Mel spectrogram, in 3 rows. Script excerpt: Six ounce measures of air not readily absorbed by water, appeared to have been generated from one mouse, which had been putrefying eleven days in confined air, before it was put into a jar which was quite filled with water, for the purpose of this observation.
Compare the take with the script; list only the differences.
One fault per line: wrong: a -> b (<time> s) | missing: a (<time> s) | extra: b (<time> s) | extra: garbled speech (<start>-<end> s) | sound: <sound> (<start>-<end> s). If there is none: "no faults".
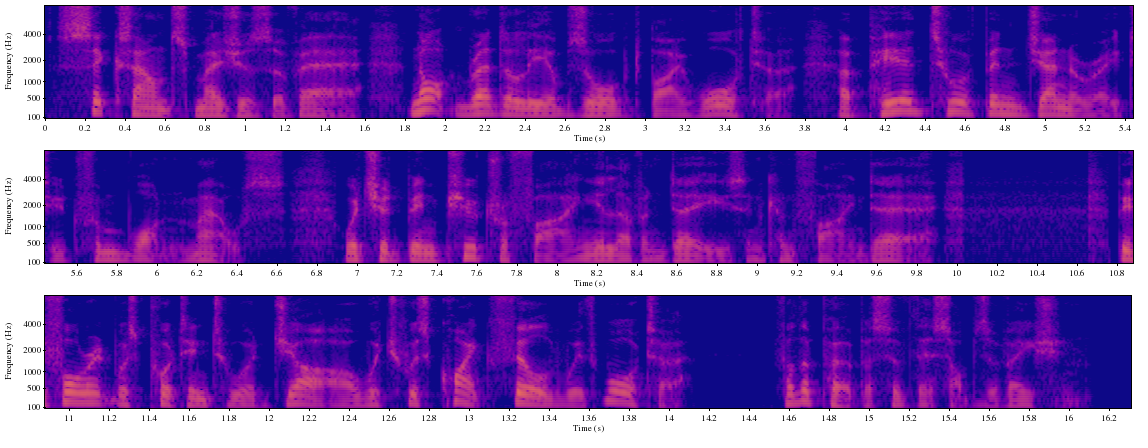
no faults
